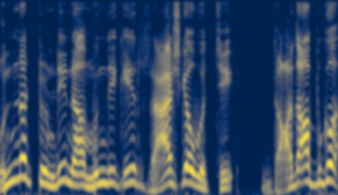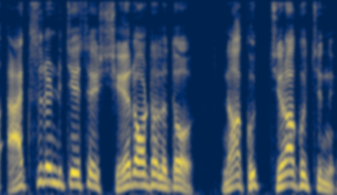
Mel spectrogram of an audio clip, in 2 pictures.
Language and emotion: Telugu, angry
